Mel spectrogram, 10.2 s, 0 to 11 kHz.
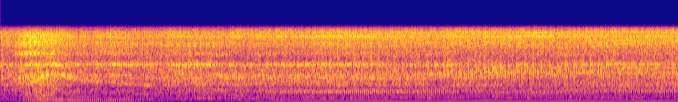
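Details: Cold Kia Spectra 1.6 engine running: uneven tapping under the hum, roughly three taps a second, most noticeable as it revs; cold engine knock.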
